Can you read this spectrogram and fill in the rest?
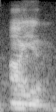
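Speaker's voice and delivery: iron as EYE-un, silent R; teacher modelling iron without the R; correct pronunciation. Shown as a demonstration. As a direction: say iron as "ayan". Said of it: "You should call it".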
